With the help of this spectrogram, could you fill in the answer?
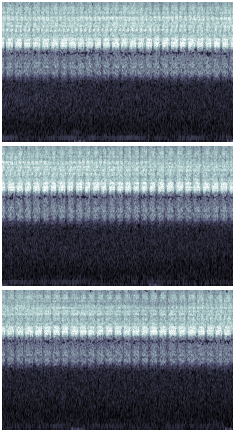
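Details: Massed cicada song from a lavender field: continuous piercing, grating whir with a rhythmic throb near three beats a second, accompanied by a faint intermittent low hum.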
